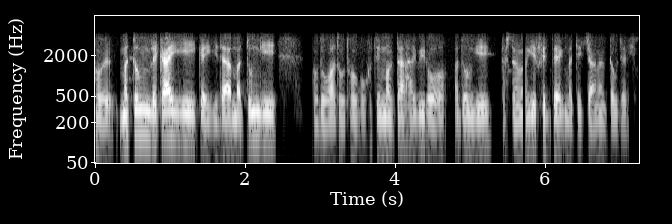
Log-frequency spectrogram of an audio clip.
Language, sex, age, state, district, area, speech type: Manipuri, male, 18-30, Manipur, Kangpokpi, urban, conversation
